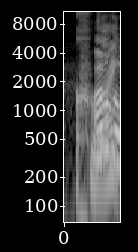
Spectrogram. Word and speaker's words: krait: It's spelled K-R-A-I-T. – Oh, K-R-A? – Yes, but it's pronounced Krite.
